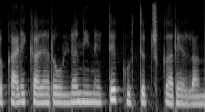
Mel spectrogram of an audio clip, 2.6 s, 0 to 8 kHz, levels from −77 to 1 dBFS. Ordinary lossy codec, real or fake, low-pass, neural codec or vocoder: none; fake; 7.2 kHz; codec, 16 kHz, 0.7 kbps, FocalCodec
